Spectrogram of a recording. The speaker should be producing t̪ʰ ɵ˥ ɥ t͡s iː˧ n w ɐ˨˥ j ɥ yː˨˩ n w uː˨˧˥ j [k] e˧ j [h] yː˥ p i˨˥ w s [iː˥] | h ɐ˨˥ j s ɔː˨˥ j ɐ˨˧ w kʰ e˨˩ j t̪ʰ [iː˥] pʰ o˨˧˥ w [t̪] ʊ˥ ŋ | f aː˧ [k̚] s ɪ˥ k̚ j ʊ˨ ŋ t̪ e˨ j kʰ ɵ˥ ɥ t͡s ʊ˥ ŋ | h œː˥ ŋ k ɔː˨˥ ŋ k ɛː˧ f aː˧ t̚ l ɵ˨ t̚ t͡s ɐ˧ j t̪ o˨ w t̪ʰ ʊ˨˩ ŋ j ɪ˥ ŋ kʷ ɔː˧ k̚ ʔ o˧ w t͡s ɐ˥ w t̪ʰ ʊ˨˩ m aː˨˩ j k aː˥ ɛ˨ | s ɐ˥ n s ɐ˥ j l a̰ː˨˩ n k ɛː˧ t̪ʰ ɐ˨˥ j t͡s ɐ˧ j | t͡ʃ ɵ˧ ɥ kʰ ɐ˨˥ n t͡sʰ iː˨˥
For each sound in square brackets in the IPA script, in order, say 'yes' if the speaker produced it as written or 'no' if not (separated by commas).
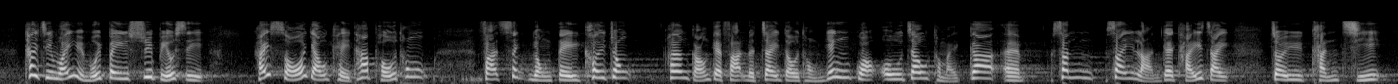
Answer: no, no, no, no, no, no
